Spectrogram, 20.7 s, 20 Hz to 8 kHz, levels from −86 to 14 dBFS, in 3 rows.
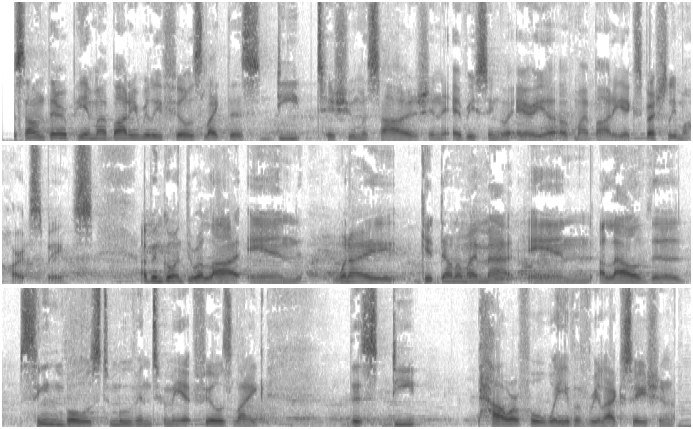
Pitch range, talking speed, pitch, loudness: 90-100 Hz, 165 wpm, 95 Hz, -21 LUFS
